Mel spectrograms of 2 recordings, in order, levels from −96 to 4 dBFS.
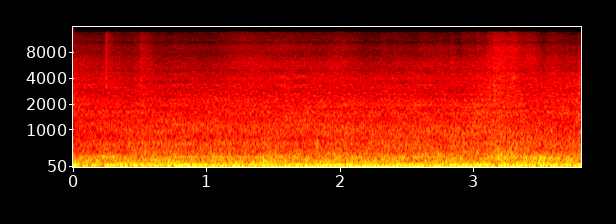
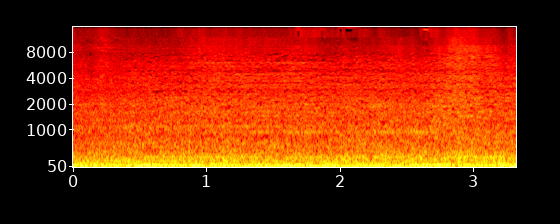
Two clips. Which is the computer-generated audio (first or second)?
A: first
